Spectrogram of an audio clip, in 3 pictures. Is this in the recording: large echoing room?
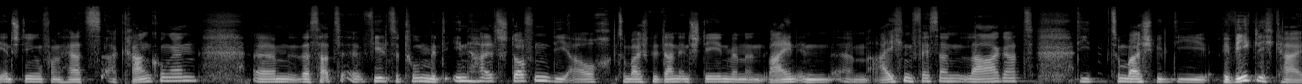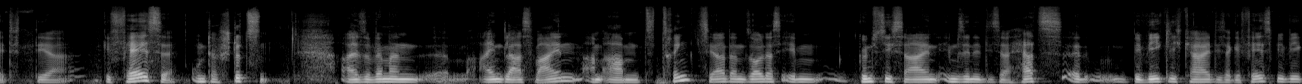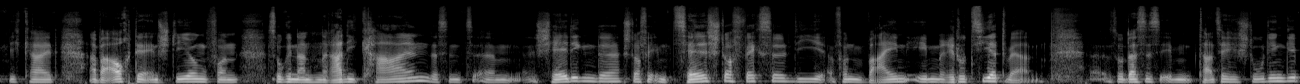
no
